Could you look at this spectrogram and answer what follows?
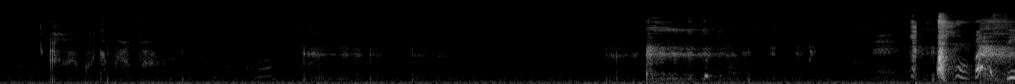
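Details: Little baby girl looking surprised at everything: quiet room with soft whispering, then a few small, sharp infant sneezes near the end.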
